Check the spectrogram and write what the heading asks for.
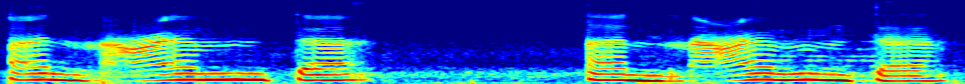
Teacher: প্রথমটা অর্থাৎ আন হয়েছে নুন সাকিনের ইজহার, পরেরটা হয়েছে মিম সাকিনের ইজহার, অর্থাৎ মিম সাকিনের বামে বা আসে নাই এবং মিম আসে নাই, সেজন্য এখানে কোনো গুন্না হবে না, তা আসার কারণে মিম সাকিনে ইজহার হবে। অর্থাৎ আন এখানেও কোনো গুন্না হবে না, আম এখানেও কোনো গুন্না করব না, দুটোটাই গুন্না ছাড়া হবে।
